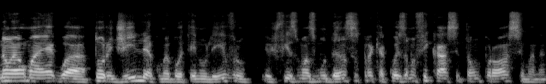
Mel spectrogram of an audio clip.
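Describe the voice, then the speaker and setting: This man has an ordinary speaking voice at medium pitch, with fairly even intonation and a fairly quick pace, recorded with a dry, close sound and no echo. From Rio Grande do Sul, Brazil (Guaíba). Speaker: novelist. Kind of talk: interview.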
